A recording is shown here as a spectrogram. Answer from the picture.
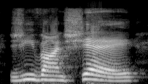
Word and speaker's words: Givenchy: Or I guess you could say it's pronounced Givenchy in like French.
